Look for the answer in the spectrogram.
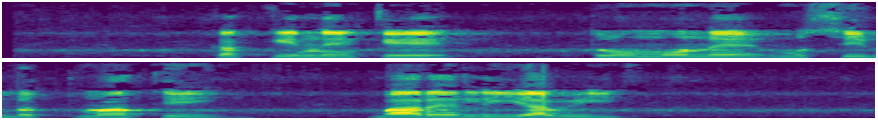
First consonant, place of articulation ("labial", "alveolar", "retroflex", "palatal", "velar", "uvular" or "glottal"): velar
